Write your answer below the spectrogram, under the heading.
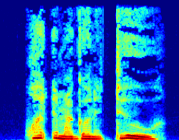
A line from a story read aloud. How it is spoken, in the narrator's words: whispered in the dark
